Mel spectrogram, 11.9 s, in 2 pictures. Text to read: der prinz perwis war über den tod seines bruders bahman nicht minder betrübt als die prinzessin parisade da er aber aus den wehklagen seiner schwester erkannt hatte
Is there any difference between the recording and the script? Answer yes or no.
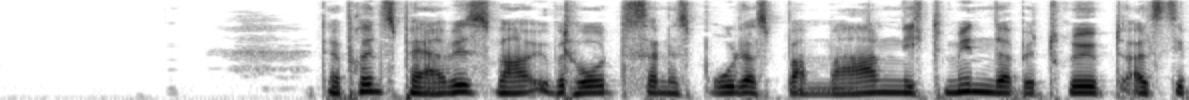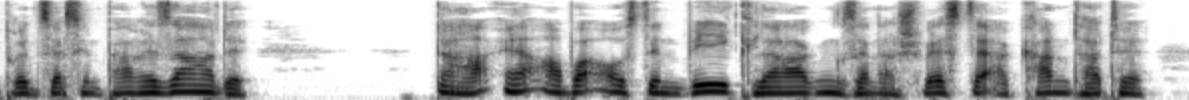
yes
